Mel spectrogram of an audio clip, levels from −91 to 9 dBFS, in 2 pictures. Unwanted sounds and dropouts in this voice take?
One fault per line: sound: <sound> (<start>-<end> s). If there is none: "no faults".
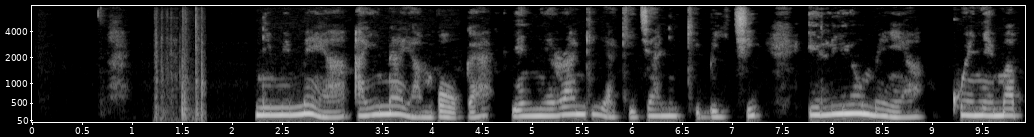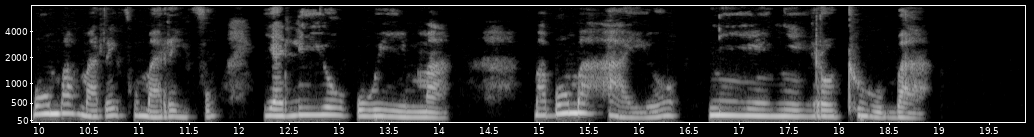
sound: thud (1.2-1.7 s)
